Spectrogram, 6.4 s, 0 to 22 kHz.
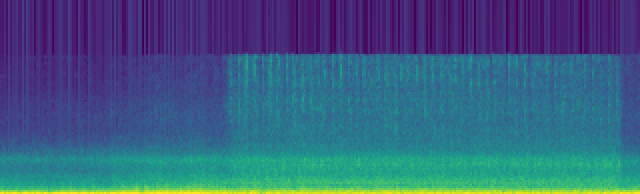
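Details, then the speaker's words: Audi RS4 saloon, being investigated for smoke before dyno: after warm-start enrichment adjustment via coolant-temperature map, engine holds a steady, even fast warm idle without hunting or misfire, running noticeably smoother. "also gute Nachricht ist wie ihr hört läuft da schon deutlich schöner"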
